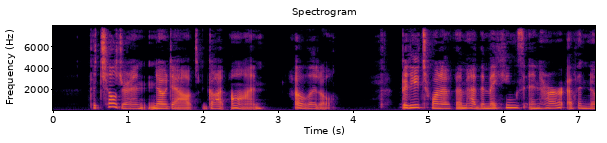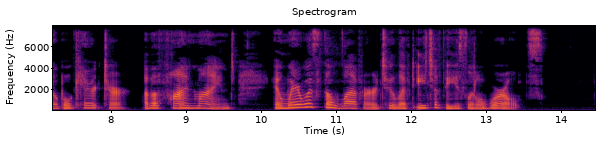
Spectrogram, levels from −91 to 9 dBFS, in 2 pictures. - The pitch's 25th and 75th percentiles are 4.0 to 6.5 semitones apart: No, average, 3.1 semitones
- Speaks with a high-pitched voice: Yes, high, 215 Hz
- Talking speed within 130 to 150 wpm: No, average, 160 wpm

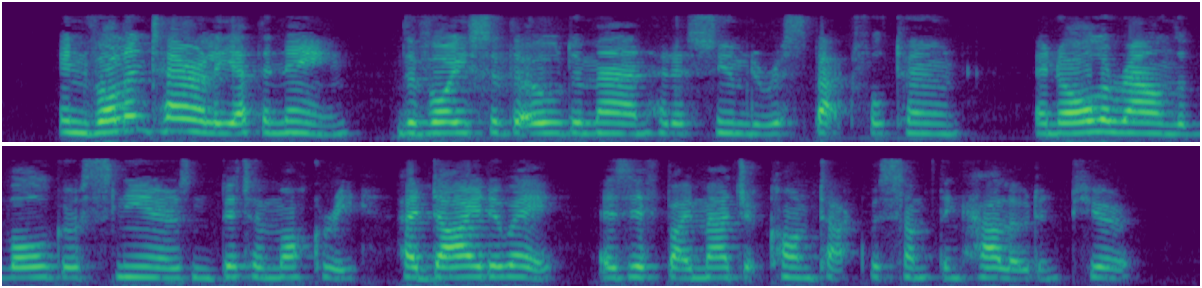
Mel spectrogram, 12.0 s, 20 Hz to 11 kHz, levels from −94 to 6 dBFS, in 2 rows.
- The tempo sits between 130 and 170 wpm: No, average, 185 wpm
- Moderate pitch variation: No, narrow, 1.1 semitones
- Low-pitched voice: No, high, 245 Hz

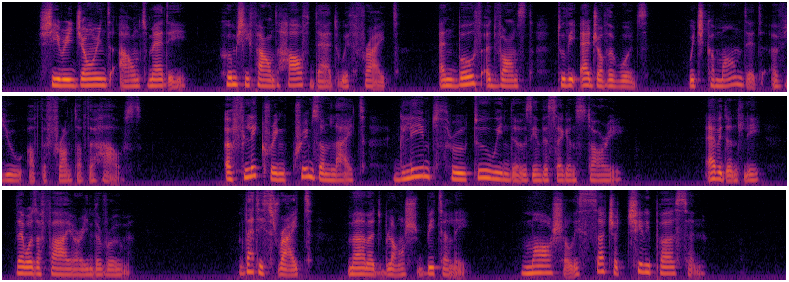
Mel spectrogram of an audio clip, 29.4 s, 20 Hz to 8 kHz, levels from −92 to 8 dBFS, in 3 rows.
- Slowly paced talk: Yes, slow, 125 wpm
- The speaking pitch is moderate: Yes, medium, 160 Hz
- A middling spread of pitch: Yes, average, 3.0 semitones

